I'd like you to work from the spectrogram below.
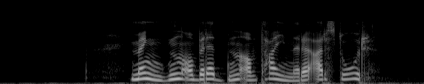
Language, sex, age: Norwegian, female, 24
